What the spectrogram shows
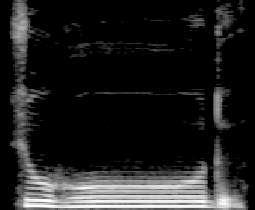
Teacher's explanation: یہاں پر دال ساکن ہو جائے گا، دال حروف قلقلہ میں سے ہے، تو دال پر قلقلہ ہوگا وقف کی صورت میں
